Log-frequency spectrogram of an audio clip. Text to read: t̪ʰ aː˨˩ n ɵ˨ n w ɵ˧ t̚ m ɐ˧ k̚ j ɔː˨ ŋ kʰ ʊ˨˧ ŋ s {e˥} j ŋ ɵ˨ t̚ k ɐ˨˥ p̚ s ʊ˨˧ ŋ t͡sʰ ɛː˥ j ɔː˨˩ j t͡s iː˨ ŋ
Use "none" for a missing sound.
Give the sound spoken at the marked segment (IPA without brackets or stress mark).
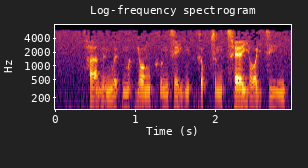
e˨˩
